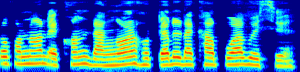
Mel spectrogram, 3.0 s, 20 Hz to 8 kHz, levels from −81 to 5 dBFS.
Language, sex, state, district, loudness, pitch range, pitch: Assamese, female, Assam, Sonitpur, -14 LUFS, 225-255 Hz, 235 Hz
